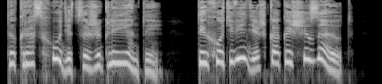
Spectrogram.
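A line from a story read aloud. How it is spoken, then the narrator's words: Sighing. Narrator (Russian): вздохнула Виста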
